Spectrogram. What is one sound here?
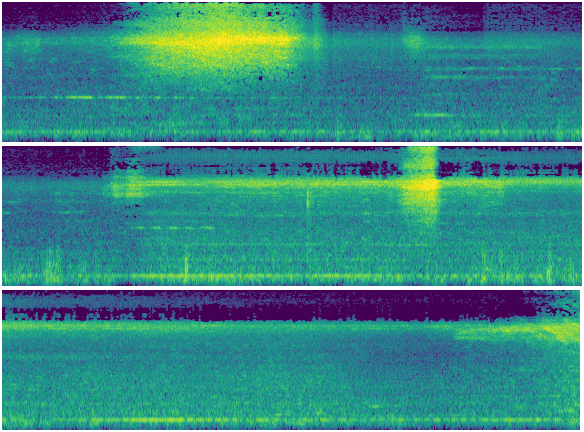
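An electric train hums steadily beside the platform.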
